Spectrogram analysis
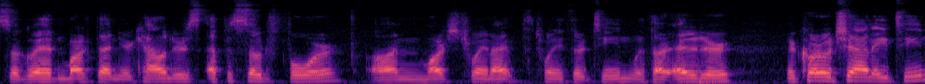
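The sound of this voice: A man talks at a fast pace with a medium pitch. His tone is slightly mellow, and his pitch varies in an ordinary way.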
